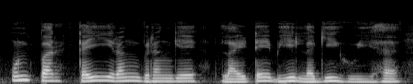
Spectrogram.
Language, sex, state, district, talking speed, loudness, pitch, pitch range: Hindi, male, Jharkhand, Ranchi, 145 wpm, -17 LUFS, 145 Hz, 130-165 Hz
